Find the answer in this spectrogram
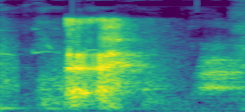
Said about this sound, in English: my dogs are feeling pretty woofy today, so I gotta. No worries. I gotta politely ask them to stop barking. Hey, dogs, could you please stop barking? Thank you.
